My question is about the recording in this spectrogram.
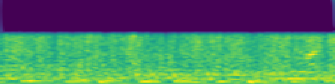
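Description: Fairground music with a pulsing bass line, heard over a constant dense din of fairground noise.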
